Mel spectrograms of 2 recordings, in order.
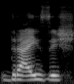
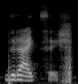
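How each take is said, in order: First: The middle consonant is a buzzing z sound. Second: The middle consonant is a hissing s sound. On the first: The speaker calls it wrong. "द्राइज़िश नहीं, ... ज़ नहीं होती है ना" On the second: The speaker calls it right. "स साउंड होती है"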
